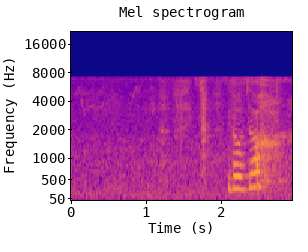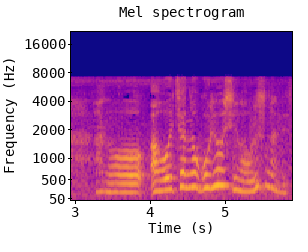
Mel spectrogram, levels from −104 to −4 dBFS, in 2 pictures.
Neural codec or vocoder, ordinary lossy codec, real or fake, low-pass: none; none; real; 7.2 kHz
